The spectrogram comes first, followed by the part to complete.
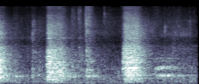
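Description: Two short scraping rustles, the second louder, from a long plastic side-skirt extension being handled and moved.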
